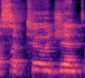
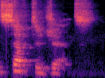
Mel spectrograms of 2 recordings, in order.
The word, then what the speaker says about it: Septuagint: mean by the way i've heard it pronounced uh septuagint and septuagints so you know depending on what coast you come from it doesn't matter to me how you pronounce it use lxx and you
